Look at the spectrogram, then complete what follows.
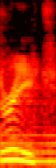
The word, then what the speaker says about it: Reek: mouth opened and closed my name is reek it rhymes with leak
